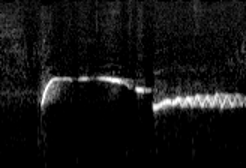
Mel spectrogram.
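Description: A person whistles a short tune they always whistle: a clear, sustained high note that glides briefly, then drops to a lower, wavering held note. No one speaks.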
